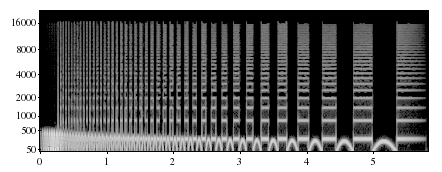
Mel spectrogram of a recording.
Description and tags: Dropping and buzzing
8-bit, 8bit, arcade, chip, chippy, decimated, game, lo-fi, noise, retro, video-game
